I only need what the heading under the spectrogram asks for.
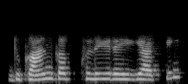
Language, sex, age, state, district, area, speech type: Hindi, female, 18-30, Madhya Pradesh, Bhopal, urban, conversation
